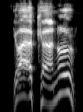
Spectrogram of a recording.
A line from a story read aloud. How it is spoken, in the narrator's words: shouted the chief of staff with a German accent in a voice familiar to Prince Andrew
